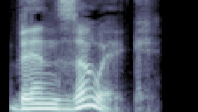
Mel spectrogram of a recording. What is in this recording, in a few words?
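"benzoic", English, British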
